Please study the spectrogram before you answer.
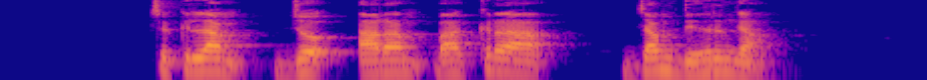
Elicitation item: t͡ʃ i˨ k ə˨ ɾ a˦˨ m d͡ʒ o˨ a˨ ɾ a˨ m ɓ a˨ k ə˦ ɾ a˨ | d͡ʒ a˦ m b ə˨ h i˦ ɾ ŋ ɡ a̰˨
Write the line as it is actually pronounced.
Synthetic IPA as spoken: t͡ʃ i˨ k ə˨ l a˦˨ m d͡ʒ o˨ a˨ ɾ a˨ m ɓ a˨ k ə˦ ɾ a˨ | d͡ʒ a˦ m d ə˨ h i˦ ɾ ŋ ɡ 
